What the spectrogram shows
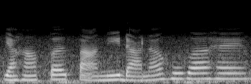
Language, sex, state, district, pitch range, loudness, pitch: Hindi, female, Maharashtra, Gondia, 205-260 Hz, -15 LUFS, 225 Hz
